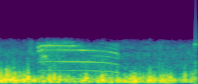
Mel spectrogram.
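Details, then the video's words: Brief tonal meow, gently sliding downward, from a one-year-old female talking cat replying to its owner, who coaxes it in Tagalog to take a bath; steady low background rumble. "TALKING CAT"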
